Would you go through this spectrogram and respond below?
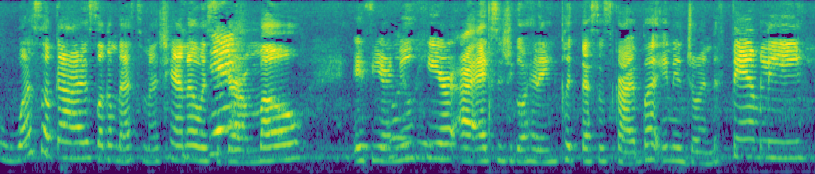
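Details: Adult woman; normal speech.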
